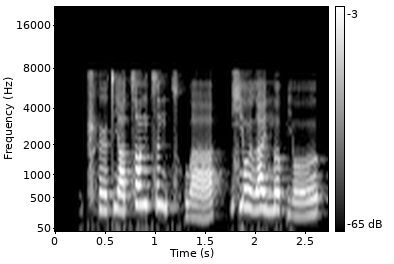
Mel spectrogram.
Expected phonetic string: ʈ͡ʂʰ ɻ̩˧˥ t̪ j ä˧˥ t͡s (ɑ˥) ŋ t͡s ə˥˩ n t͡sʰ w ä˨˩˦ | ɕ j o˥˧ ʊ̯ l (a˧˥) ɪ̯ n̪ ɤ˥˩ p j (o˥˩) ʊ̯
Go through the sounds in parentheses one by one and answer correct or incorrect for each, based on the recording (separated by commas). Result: correct, incorrect, incorrect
